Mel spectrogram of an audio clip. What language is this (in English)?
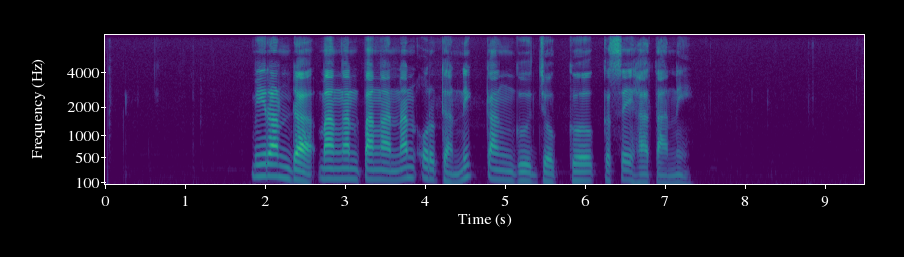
Javanese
